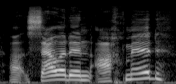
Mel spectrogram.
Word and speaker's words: Saladin Ahmed: It seems that writer, I'm really sorry for mispronouncing this name ahead of time, Saladin Ahmed, I believe is how you would say that. The guy who's writing Miles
